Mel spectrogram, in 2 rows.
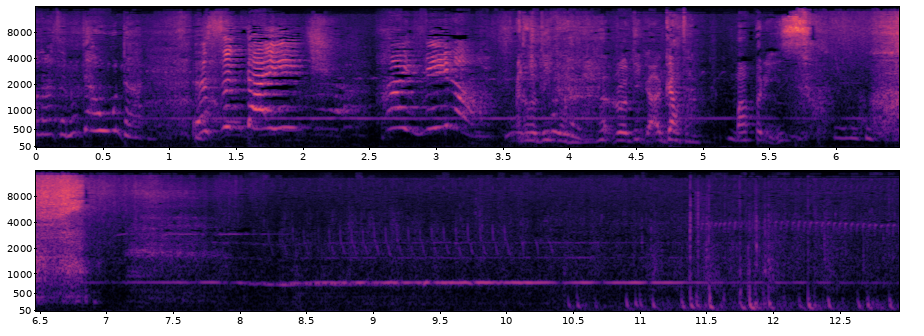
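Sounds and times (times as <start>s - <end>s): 
sustained high whistling tone: 0.7s - 12.9s
speech: 3.7s - 7.0s
horse hooves clip-clopping: 10.4s - 12.9s.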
